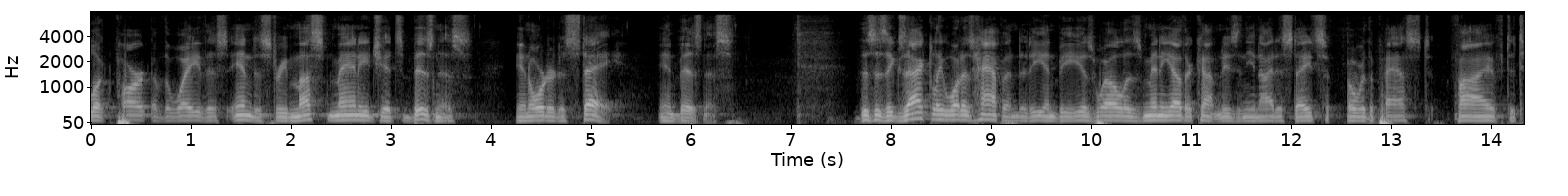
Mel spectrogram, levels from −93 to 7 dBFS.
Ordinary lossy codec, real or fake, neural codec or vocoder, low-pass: AAC, 48 kbps; real; none; 7.2 kHz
